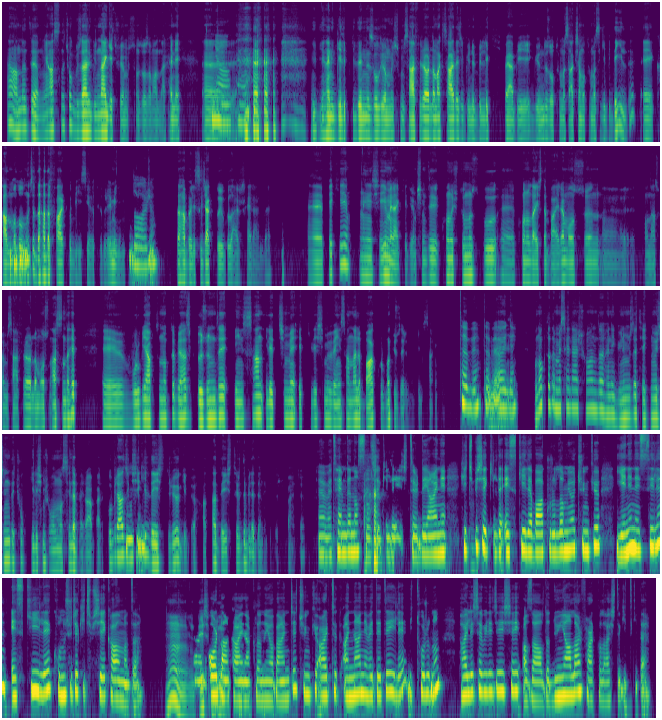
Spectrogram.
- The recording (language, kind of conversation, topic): Turkish, podcast, Çocuklara hangi gelenekleri mutlaka öğretmeliyiz?
- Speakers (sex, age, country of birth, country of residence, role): female, 45-49, Turkey, Spain, guest; male, 35-39, Turkey, Germany, host
- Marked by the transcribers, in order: chuckle; other background noise; chuckle; "neslin" said as "nesilin"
